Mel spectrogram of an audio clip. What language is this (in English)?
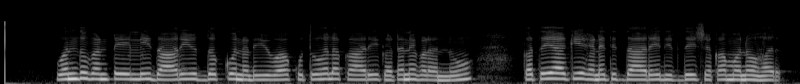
Kannada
